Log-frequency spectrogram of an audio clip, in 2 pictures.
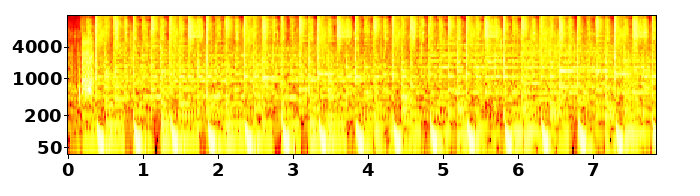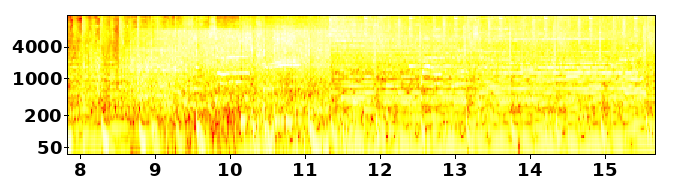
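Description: A music track plays steadily with a regular thumping beat under sustained melodic tones; about halfway through it swells into a brighter, fuller, busier section. No one speaks.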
